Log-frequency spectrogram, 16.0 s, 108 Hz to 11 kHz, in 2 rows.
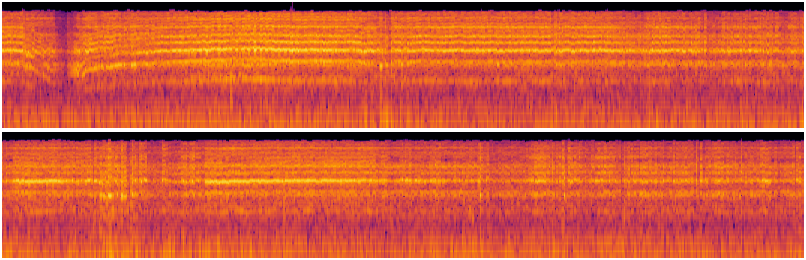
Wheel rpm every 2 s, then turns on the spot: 120, 160, 160, 160, 160, 160, 160, 160.
none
